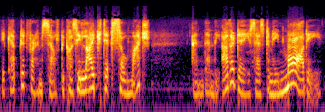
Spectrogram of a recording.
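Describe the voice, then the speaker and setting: Give a classic radio play its devoted housekeeper. She is plain-spoken and earnest, with a very raspy, sharp-edged voice set a little low. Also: moderate pace, heavily acted. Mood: earnest, confiding. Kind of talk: old-time radio drama acting.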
